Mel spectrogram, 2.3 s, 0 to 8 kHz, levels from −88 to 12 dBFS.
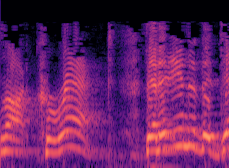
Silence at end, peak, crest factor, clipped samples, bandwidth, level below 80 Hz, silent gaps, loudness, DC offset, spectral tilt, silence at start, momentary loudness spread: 0 s; -4 dBFS; 16 dB; under 0.1%; 5.8 kHz; -56 dBFS; none; -19 LUFS; under 0.1%; -10 dB/octave; 0 s; 15 LU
